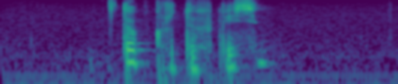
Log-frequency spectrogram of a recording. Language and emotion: Russian, neutral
